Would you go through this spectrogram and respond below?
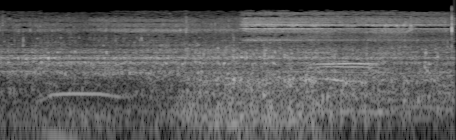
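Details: Underwater song of humpback whales heard close by on a March dive in Maui: a long arched moan early, then a fainter high sliding whistle, with constant engine drone and water noise.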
